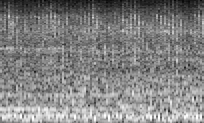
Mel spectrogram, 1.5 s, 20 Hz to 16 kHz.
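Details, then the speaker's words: 2004 or 2005 AWD Volvo XC70 salvage auction purchase, first start: smooth, even, quiet idle with a low steady hum and no knocks or misses; runs perfect. "it runs perfect look at that engine and it's quiet so quiet"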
